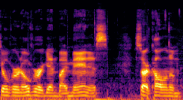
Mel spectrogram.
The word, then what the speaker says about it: Manus: skipped the last one is it pronounced is it not pronounced M anus no it's not pronounced Manus I don't think M anus it's Manis isn't it it's Manis I'm like 100% sure it's Manis everybody says Manis I like the two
